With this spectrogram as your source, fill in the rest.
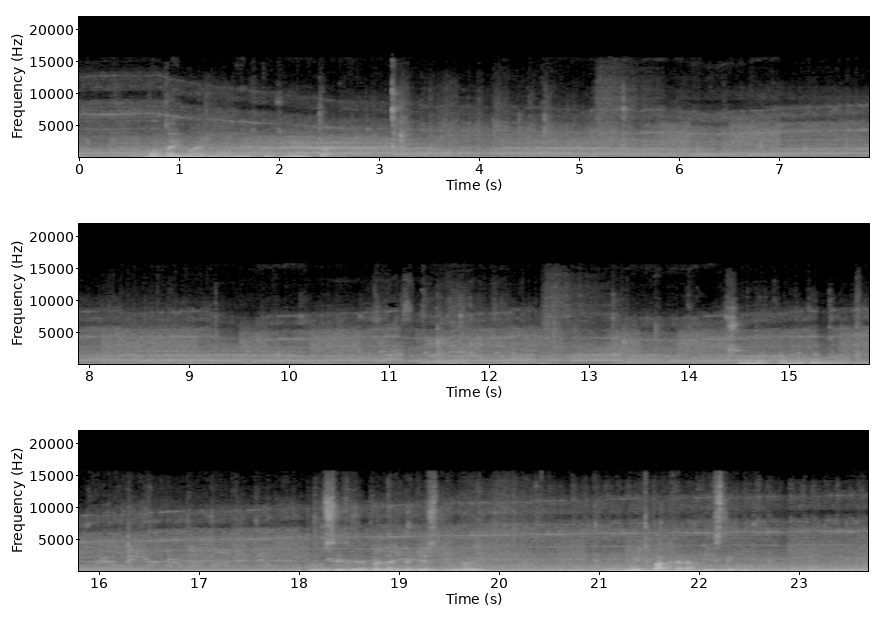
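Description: A racing car engine revs and whines, rising and falling in pitch as the car shifts gears.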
